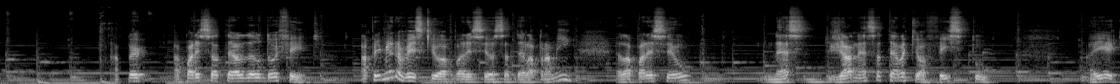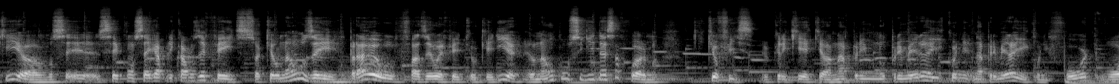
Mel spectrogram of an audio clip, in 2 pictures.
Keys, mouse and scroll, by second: 7.2 click.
